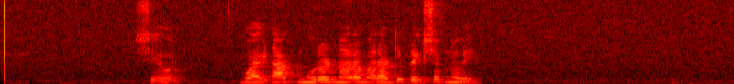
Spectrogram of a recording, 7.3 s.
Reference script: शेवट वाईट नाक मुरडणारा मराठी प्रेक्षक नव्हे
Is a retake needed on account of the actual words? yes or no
no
